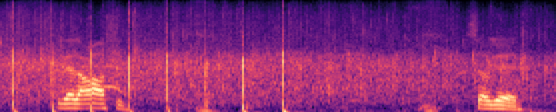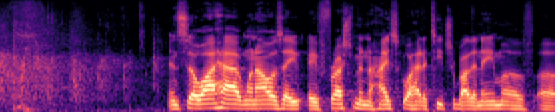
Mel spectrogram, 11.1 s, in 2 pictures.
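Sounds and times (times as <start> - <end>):
audience applause for children's ministry workers: 0.0 - 7.2
speech: 0.6 - 1.4, 4.8 - 6.0, 7.2 - 11.0.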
